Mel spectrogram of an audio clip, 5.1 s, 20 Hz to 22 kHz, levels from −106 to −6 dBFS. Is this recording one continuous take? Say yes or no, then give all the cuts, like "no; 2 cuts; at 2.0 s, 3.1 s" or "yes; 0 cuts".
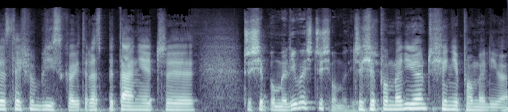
no; 1 cut; at 3.3 s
